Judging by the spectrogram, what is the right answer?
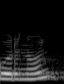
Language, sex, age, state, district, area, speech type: Goan Konkani, female, 18-30, Goa, Tiswadi, rural, spontaneous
